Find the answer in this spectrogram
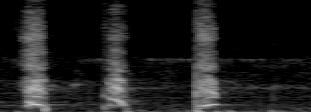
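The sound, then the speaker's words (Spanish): Three sharp, voiced hiccups in a row, fairly loud, each a quick gulping burst spaced about half a second apart, with no talking around them. “Mi sopa ha cambiado las voces de mis amigos y además tengo hipo.”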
